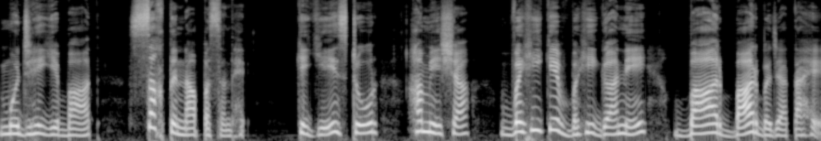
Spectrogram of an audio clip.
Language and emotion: Urdu, disgusted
